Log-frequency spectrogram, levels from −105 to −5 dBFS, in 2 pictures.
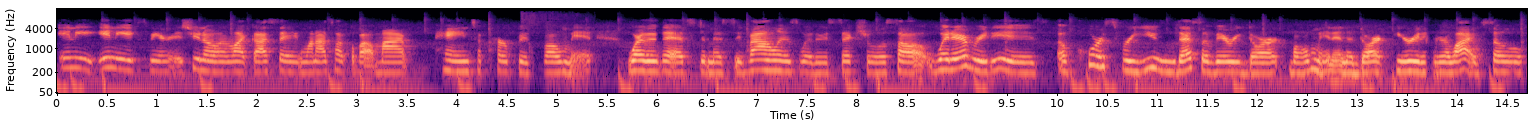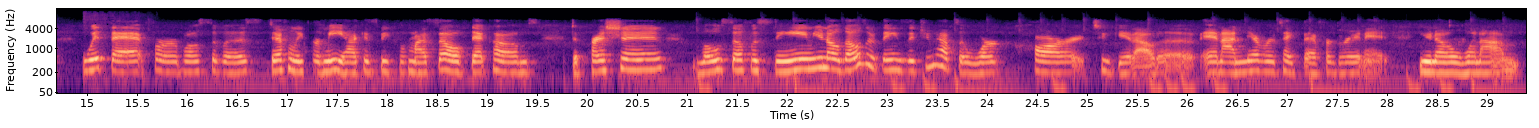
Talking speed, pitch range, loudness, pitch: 190 wpm, 200-225 Hz, -25 LUFS, 210 Hz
